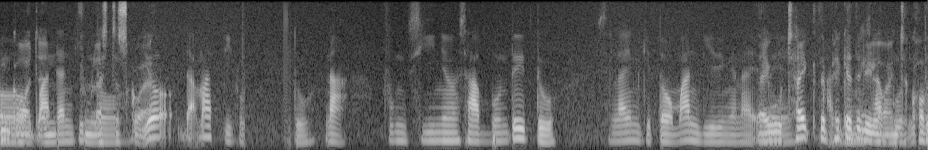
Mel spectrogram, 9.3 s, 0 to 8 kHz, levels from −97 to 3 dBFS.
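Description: A speech recording with a cable pulled and plugged in between 2.42 and 2.91 s. A pop is followed by about 435 ms of near silence. Then comes a 43 ms burst of 50 Hz mains buzz as only the plug tip makes contact, and a second pop as the signal returns. On the waveform this shows as two sharp spikes around a flat gap, with a short hum block just before the second spike. On a spectrogram, the spikes are vertical broadband lines and the buzz is a stack of 50 Hz harmonics. The spectrogram is empty above 8 kHz throughout, as expected from call microphone processing.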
